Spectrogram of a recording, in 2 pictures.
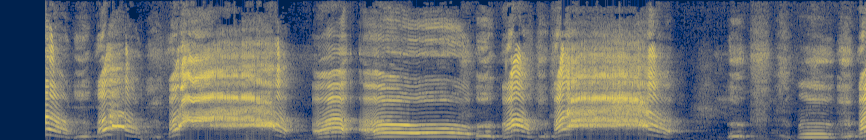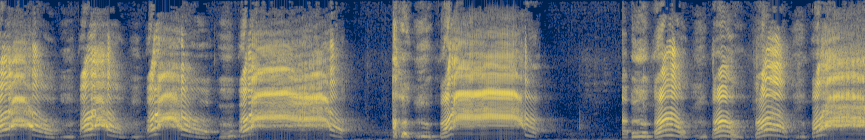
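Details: Infant crying in repeated high, rising-and-falling wails with short breaks, mixed with a few babbled sounds and "oh oh" when things drop.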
